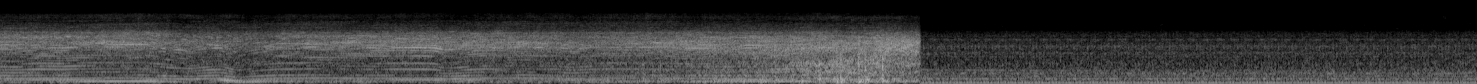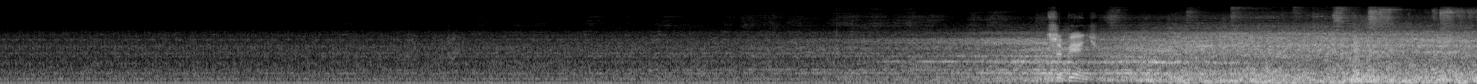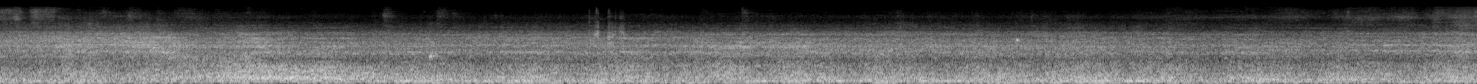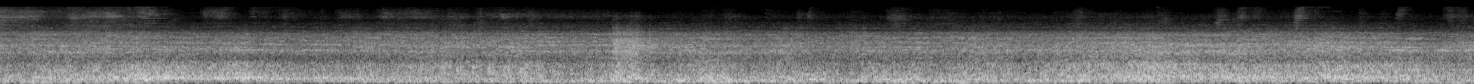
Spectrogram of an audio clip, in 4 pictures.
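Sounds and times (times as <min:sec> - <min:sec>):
freight train wheels rumbling and rattling: 0:00.0 - 0:59.0.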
